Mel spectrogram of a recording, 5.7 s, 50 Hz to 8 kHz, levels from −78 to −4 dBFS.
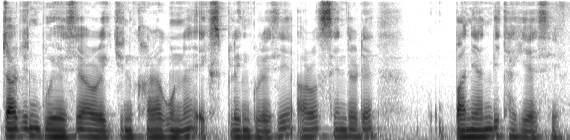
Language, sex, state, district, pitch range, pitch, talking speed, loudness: Nagamese, male, Nagaland, Kohima, 95-105 Hz, 100 Hz, 190 wpm, -18 LUFS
